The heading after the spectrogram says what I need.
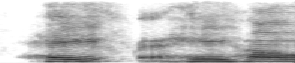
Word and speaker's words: Hayhoe: Catherine Hayho. Hey ho, as in like, yeah.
